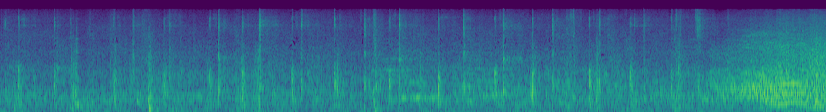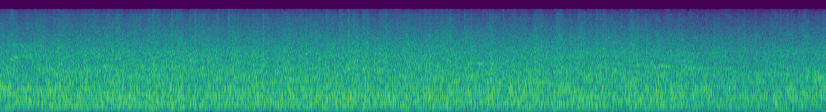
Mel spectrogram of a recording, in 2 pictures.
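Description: A table tennis rally: the celluloid ball clicks sharply and irregularly off the rackets and table for about seven seconds. Then the crowd breaks into loud applause and cheering, which carries on to the end.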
